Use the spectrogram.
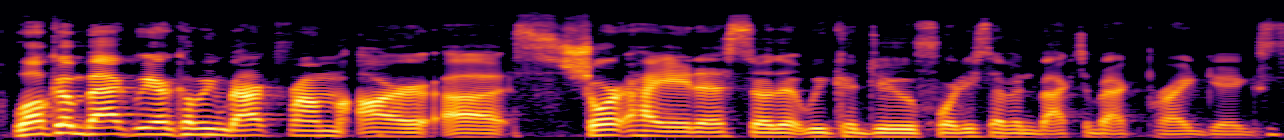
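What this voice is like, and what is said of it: Husky, worn-out voice. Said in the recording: “my voice has truly been through it. ... It's a little husky, but like in a sexy way.”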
